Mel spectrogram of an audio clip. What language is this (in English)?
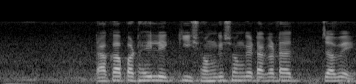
Bangla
